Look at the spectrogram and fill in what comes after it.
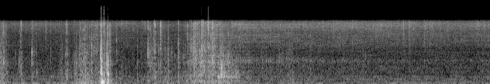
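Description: Meatballs dropped into a stainless steel pot of sautéing onions and mushrooms: a sharp clatter about a second in and a few lighter knocks, then steady sizzling as they start to fry.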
